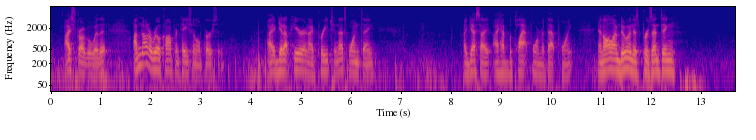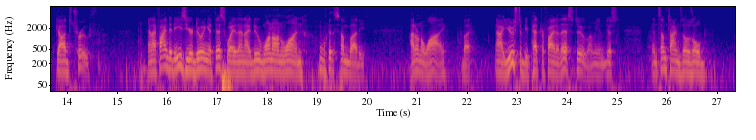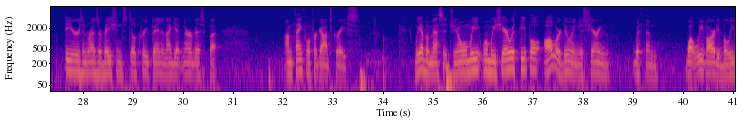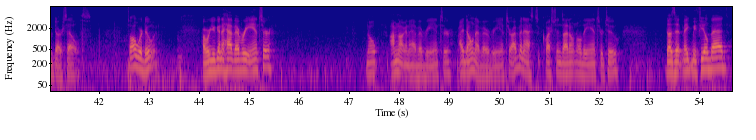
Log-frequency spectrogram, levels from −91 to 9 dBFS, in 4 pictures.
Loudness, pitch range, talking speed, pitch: -34 LUFS, 100-125 Hz, 170 wpm, 110 Hz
